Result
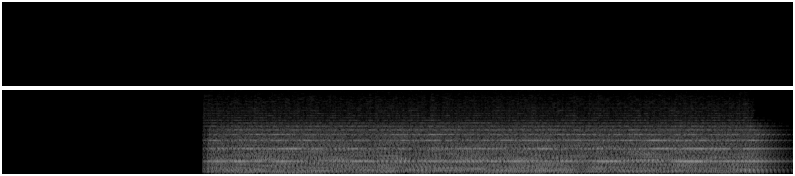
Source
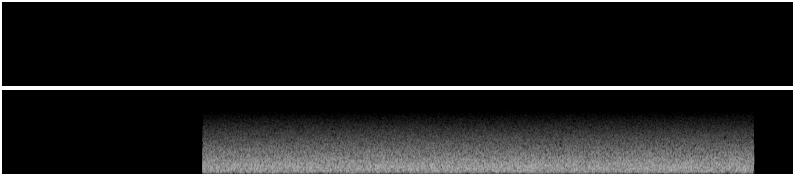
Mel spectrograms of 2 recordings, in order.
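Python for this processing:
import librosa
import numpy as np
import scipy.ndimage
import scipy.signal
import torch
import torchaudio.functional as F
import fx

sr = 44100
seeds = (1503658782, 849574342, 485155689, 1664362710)

y = fx.envelope_flatten(x, sr, power=0.3)
y = fx.comb_fb(y, sr, f0_hz=620.0, decay_s=0.16, harmonics='all', damping=0.0, mix_pct=90)
y = fx.rev_spring(y, sr, rt60_s=1.2, pass_ms=(42,), chirp_ms=30, drr_db=-9.0)
y = y * 10.0 ** (-6.0 / 20.0)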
